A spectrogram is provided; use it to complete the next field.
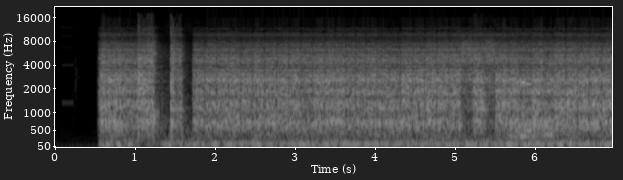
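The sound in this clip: Harsh radio static from a spirit box during a paranormal investigation at a manufacturing building. It starts abruptly as a loud, steady hiss over a low hum, broken by a few brief dropouts near the start.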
